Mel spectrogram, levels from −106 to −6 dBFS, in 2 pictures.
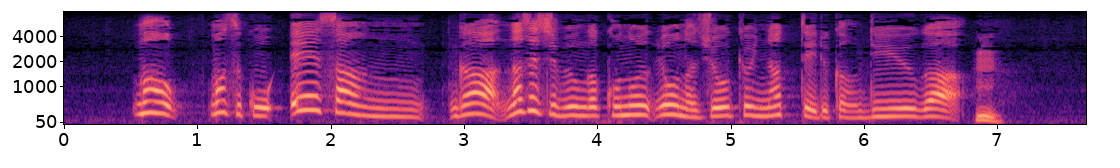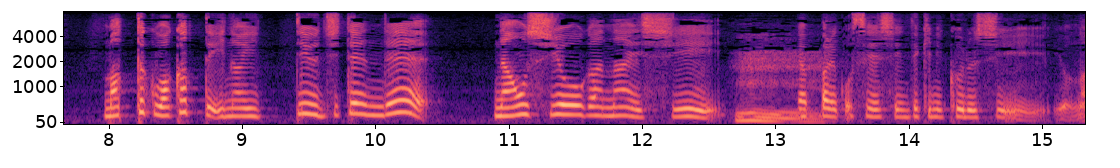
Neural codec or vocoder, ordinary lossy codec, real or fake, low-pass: none; none; real; none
